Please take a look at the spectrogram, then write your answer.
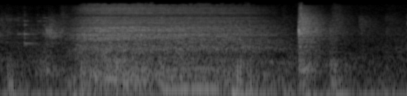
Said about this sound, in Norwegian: Men da, vi, da trekker vi pusten. Ja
